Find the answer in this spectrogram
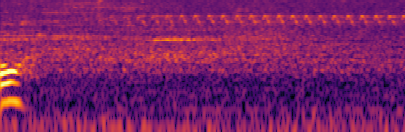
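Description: Outdoor ambience: a steady low rumble with a faint, high-pitched insect trill starting about half a second in.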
